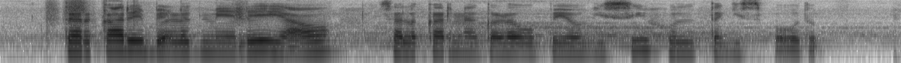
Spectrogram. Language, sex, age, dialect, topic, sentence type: Kannada, female, 18-24, Northeastern, agriculture, question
